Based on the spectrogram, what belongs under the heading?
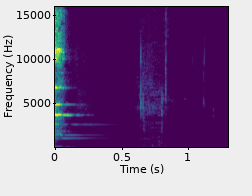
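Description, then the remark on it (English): Two beer glasses clink together once in a toast, a bright ringing tone that fades over half a second, followed by a brief muffled clatter of the glasses being handled. “Well, cheers it up. All right. Cheers.”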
